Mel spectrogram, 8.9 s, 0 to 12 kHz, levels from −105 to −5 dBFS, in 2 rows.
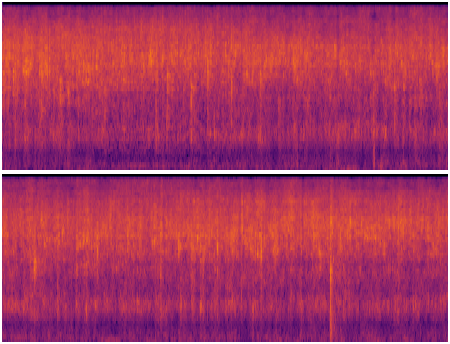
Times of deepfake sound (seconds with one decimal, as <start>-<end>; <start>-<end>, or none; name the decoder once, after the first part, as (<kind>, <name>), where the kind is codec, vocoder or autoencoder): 0.0-0.9 (codec, HILCodec); 2.3-8.9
